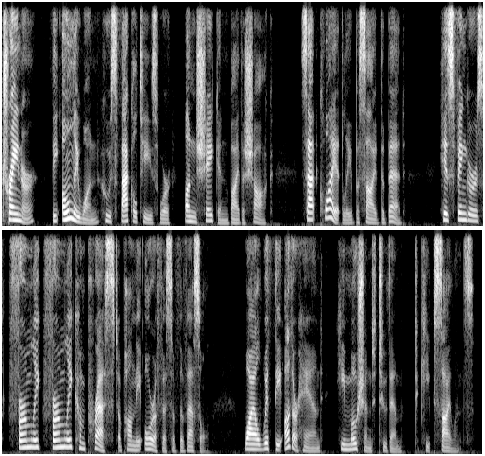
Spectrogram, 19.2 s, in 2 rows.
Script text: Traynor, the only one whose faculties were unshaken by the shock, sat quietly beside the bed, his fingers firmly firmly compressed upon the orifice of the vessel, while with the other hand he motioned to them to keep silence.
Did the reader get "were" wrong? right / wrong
right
